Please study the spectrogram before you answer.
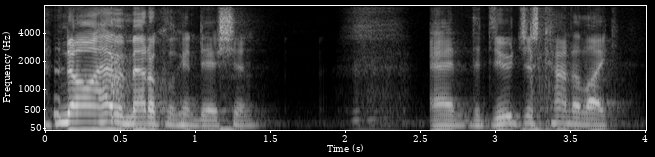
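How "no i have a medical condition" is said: really loud, pitched-up voice. Retelling your reply to a man who came right out to you, really loud. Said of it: "I said it really loud".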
